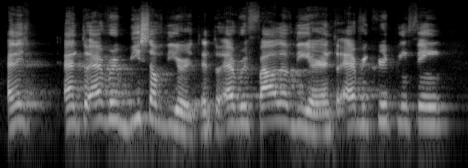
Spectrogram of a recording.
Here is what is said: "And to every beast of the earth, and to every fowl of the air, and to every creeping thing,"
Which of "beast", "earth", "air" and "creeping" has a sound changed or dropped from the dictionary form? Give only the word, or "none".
earth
